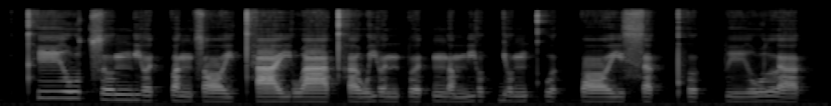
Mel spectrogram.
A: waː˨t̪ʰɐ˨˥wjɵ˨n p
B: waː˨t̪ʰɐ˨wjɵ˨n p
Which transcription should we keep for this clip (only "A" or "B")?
A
